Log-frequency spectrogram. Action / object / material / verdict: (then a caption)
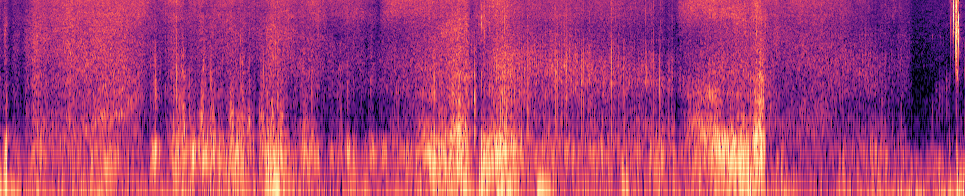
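scrape / upholstered sofa armrest with woven fabric cover / woven fabric / none. Fingertips and short nails scratch and rub the light grey woven fabric of a soft, padded, solid upholstered sofa armrest right next to a handheld microphone. The result is a close, muffled scratching and rustling with a low, rumbly texture, coming in irregular strokes that swell and fade.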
